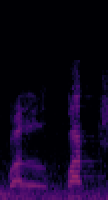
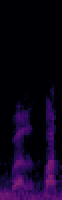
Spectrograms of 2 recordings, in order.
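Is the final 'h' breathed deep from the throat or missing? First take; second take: deep throat; missing. First: The word ends with a deep throaty 'h'. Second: The word ends without a deep throaty 'h'. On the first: The speaker calls it right. "tapi wal fath. Wal fath ada hak" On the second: The speaker calls it wrong. "jangan wal fath"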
